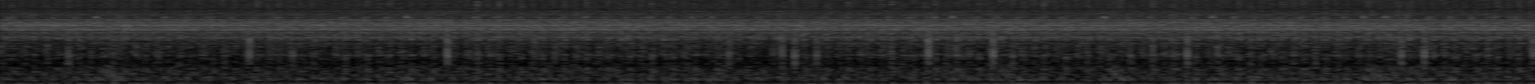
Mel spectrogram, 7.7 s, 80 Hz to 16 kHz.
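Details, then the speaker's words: Circa-1946 electric-heated mini steam engine after repair (straightened axle, fixed flywheel wobble, replaced retaining clip), near 200 degrees: steady steam hiss with light irregular ticking, speeding up as temperature rises; normal running. "look at that running beautifully and it's speeding up as you can hear as the temperature increases"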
